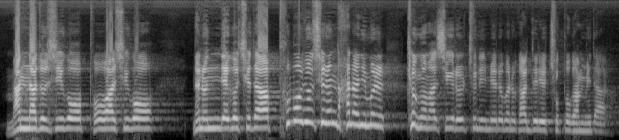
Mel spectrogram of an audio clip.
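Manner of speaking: loud opening, gradually settling; fervent preached blessing. Real, not acted. Preacher blessing congregation in the wilderness, fervent. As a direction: bless them with full pulpit force.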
